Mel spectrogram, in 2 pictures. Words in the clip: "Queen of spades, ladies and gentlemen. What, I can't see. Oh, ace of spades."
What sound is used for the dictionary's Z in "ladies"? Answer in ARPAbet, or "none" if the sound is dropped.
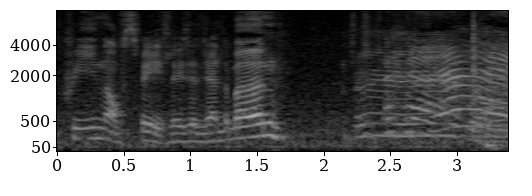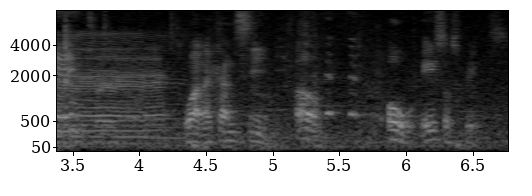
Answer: none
